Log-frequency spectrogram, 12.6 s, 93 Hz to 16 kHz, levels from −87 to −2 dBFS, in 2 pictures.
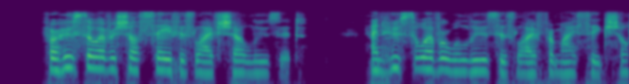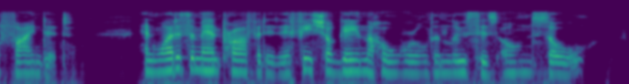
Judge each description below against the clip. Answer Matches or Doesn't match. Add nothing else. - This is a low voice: Doesn't match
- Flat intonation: Doesn't match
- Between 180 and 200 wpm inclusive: Matches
